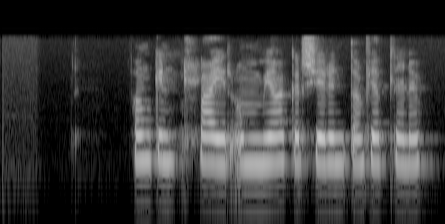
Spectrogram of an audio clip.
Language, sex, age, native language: Icelandic, female, 11, Icelandic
